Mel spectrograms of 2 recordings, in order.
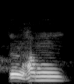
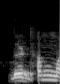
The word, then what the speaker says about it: ದೃಢಂ: ಅನ್ನೋದನ್ನ ಮತ್ತೊಂದು ಸರಿ ನೋಡಬೇಕು ದೃಢಂ ದೃಢಮ ಅಲ್ಲ ದ್ರುಹಂ ಅಲ್ಲ ಲಕಾರವನ್ನ ಉಚ್ಚರಿಸಿ ಆಮೇಲೆ ಹಕಾರವನ್ನು ಉಚ್ಚರಿಸುವುದು ಅಲ್ಲ ದೃಢಂ ಅಂತ ಹೀಗೆ ಉಚ್ಚಾರ ಮಾಡಬೇಕು ಮತ್ತೆ ಈ ಮೂಲಮ ಮಂತ್ರ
